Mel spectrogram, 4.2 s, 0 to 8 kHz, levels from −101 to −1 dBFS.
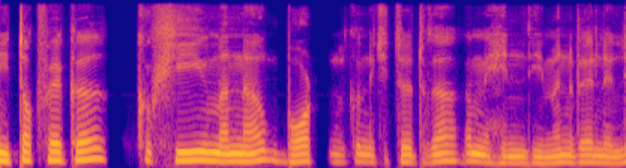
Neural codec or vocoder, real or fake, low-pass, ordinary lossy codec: codec, 16 kHz, 1 kbps, X-Codec, HuBERT features, trained on LibriSpeech; fake; 7.2 kHz; none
